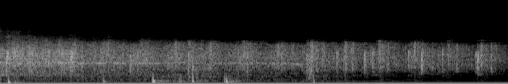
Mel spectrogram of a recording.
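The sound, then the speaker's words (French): A church audience cheers and applauds the Lord as worshippers return to their seats, making a dense, muffled wash of clapping and crowd noise with scattered sharper claps that runs steadily throughout. “Nous reprenons nos places en acclamant encore une fois le Seigneur.”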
